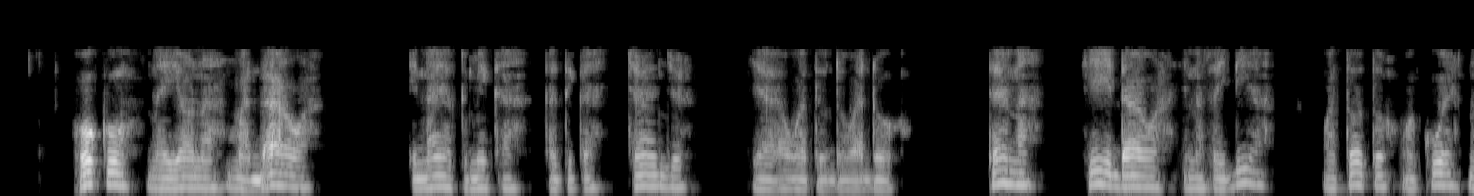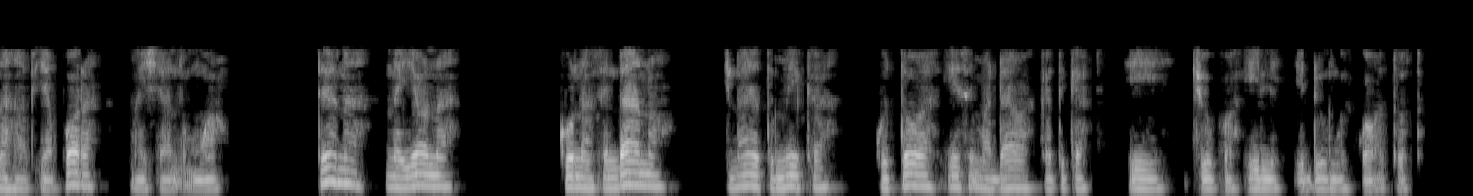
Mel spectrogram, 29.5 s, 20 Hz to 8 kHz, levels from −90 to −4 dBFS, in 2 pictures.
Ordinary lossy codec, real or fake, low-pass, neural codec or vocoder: AAC, 16 kbps; fake; 7.2 kHz; vocoder, 44.1 kHz, 128 mel bands every 512 samples, BigVGAN v2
